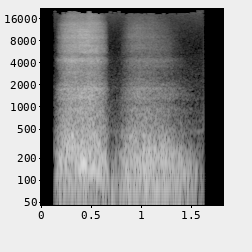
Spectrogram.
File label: gas; metrocraft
